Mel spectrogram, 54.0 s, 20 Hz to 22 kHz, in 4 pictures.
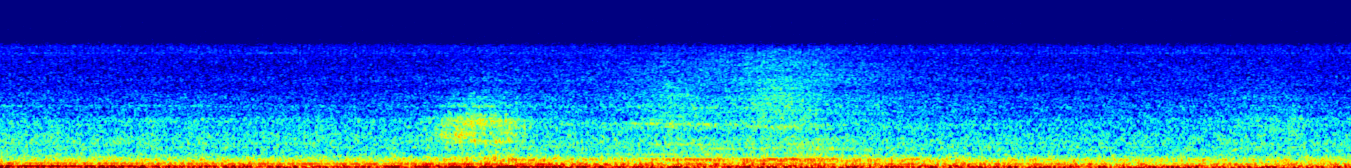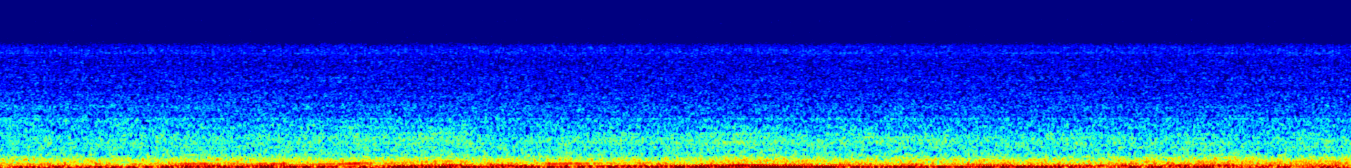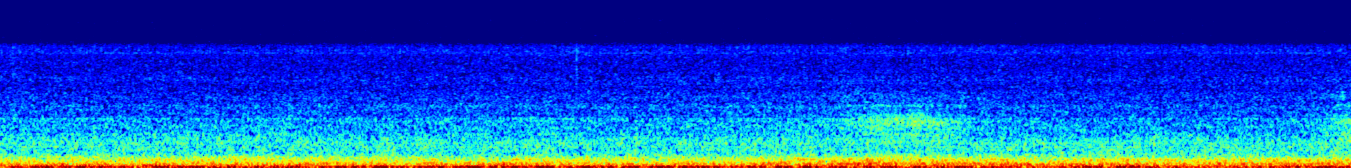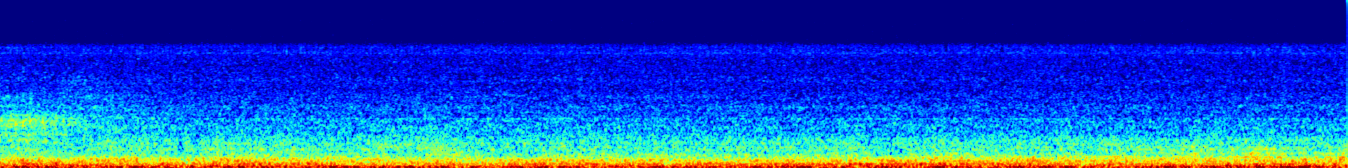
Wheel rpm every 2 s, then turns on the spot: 0, 0, 0, 0, 0, 0, 0, 0, 0, 0, 0, 0, 0, 0, 0, 0, 0, 0, 0, 0, 0, 0, 0, 0, 0, 0, 0.
none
